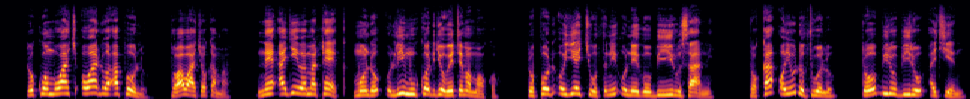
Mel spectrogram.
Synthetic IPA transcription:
tokwomwat͡ʃɔwadwaʔapolo̰ | tɔawat͡ʃɔkama̰ | nɛʔad͡ʒɪwɛmatɛkmɔndɔʔolimukodd͡ʒowetemamɔ̰kɔ | topodojet͡ʃʊt̪nɪʔoneɡobiɾusanɪ̰ | tɔkaʔɔjʊdot̪wolo | tɔːbiɾobiɾoʔat͡ʃjḛn

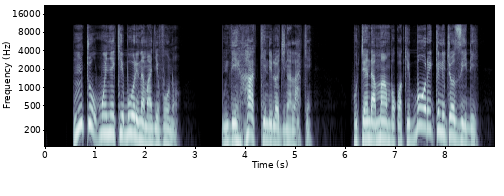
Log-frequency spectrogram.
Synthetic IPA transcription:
m̩tumwɛɲɛkiɓuɾinamaʄivunɔ̰ | m̩ðihakindilɔʄinala̰kɛ̰ | hutɛndamambɔkwakiɓuɾikilit͡ʃɔziɗi

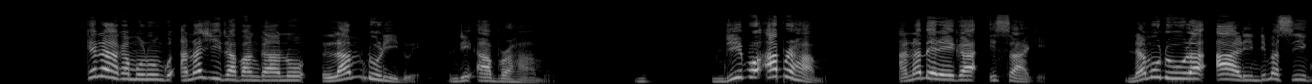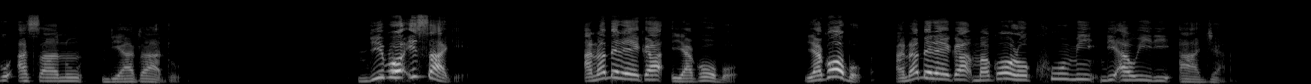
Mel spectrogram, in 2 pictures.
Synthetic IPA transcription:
kɛnakamuluŋɡuʔanat͡ʃitap̬aŋɡanɔlam̩ɗuliɗwɛ̰ | ndiʔabɾaɦa̰ːmu | ndipɔʔabɾaɦa̰mu | anaɓɛɾɛk̬aisa̰kɛ | namuɗulaalindimasikuʔasanu | ndiata̰ːtṵ | ndipɔʔisakɛ̰ | anaɓɛɾɛkajakɔːɓɔ̰ | jak̬ɔɓɔ̰ | anaɓɛɾɛkamakɔlɔkʰumindiawiɾiaːd͡ʒa̰

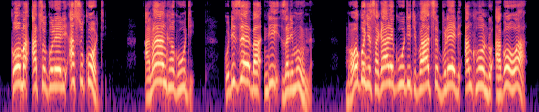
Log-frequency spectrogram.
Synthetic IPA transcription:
kɔmaʔat͡sʰɔɡɔlɛliʔasukɔti̥ | anaaŋkʰak̬uːt̬i̥ | kuɗizɛɓandizalimuːna̰ | mawɔɡɔnd͡ʒɛt͡sakalɛk̬ut̬itipat͡sʰɛbulɛɗiʔaŋkʰɔndɔʔak̬ɔːwa

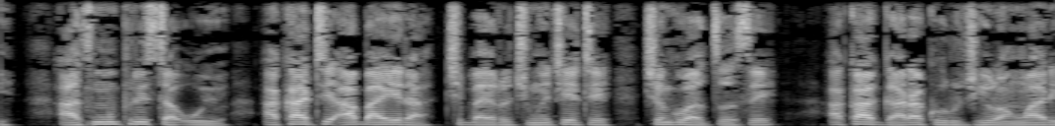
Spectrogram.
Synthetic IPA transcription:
asimupristauju | akatiaɓaiɾat͡ʃiɓaiɾo̞t͡ʃimwe̞t͡ʃe̞te̞ | t͡ʃe̞ŋɡuʋad͡zo̞ːse̞ | akaɡʱaɾakuɾud͡ʒɡirwamwaːɾi

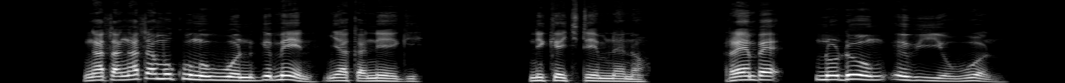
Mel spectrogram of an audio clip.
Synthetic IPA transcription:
ŋataŋatamokwoŋowonɡɪmɪnɲakaneɡi | niket͡ʃtɪmnɛnɔ̰ | ɾɛmbɛ | nodoŋewijowon

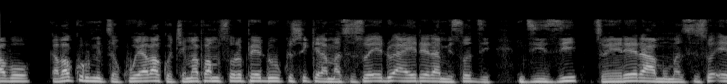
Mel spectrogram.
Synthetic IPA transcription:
ʋoŋɡaʋakuɾumid͡zekuːjaʋaɡʱo̞t͡ʃe̞mapamuso̞ɾo̞pe̞ɗukuʂik̬iɾamaziso̞eɗuaeɾe̞ɾamiso̞ːd͡zi | nd͡zizid͡zo̞e̞ɾe̞ɾamumaziso̞e

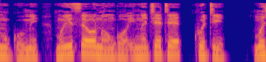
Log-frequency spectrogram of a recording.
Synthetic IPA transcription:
muɡʱuːmi | muise̞won̤o̞ŋɡo̞imwe̞t͡ʃe̞te̞kuti | mu

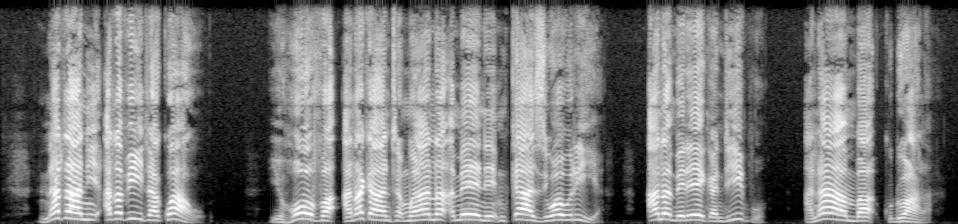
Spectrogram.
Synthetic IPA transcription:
nataniʔatapitakwaːwɔ̰ | jɛɦɔvaʔanakantʰamwanaʔamɛnɛm̩kaziwauɾija̰ | anaɓɛɾɛkandipɔ̰ | anaːmbakuɗwaːla̰

